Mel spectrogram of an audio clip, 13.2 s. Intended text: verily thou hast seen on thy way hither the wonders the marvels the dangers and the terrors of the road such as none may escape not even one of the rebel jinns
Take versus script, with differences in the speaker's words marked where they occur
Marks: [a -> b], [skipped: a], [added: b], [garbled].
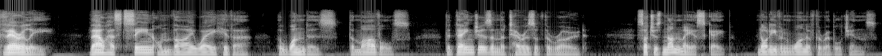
verily thou hast seen on thy way hither the wonders the marvels the dangers and the terrors of the road such as none may escape not even one of the rebel jinns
